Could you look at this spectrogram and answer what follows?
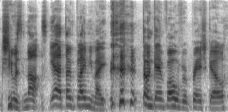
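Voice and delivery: laughing it off, loud and high. Real, not acted. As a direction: joke through the laughter. Laughs about his ex.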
